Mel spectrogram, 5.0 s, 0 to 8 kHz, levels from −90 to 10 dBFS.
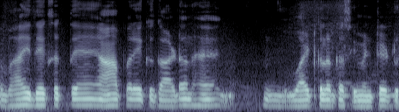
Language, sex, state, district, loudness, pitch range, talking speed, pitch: Hindi, male, Bihar, West Champaran, -17 LUFS, 110-120 Hz, 180 wpm, 115 Hz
